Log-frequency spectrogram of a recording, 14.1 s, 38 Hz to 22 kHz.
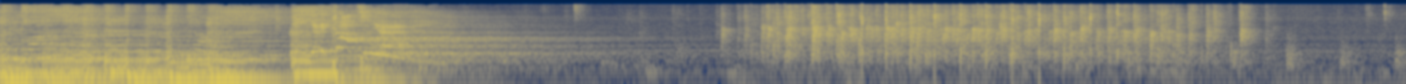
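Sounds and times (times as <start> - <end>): song ending: 0.0 - 6.1
audience applause: 7.2 - 12.8.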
